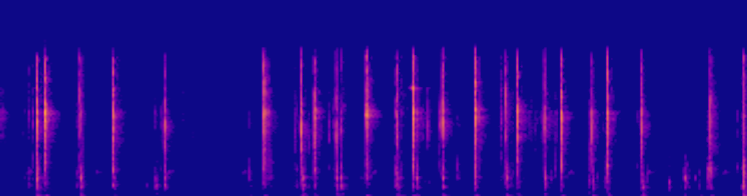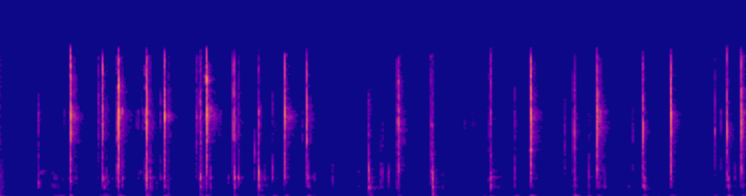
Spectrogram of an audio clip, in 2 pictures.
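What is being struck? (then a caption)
Plastic mechanical keyboard. Fingertips in blue nitrile gloves type fast on a black tenkeyless mechanical keyboard with plastic keycaps. The result is a quick, irregular run of dozens of sharp, bright clicks that die away almost instantly, each with a faint low thud beneath. There is a brief pause near the start before the typing resumes in steady bursts.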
